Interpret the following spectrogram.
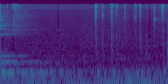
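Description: Typing on a computer keyboard: a quick run of keystrokes in the second half, entering a short word.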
